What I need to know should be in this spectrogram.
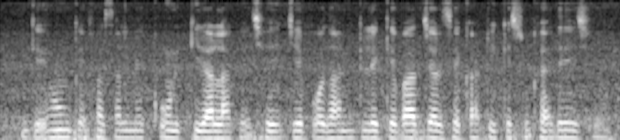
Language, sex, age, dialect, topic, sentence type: Maithili, male, 18-24, Angika, agriculture, question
